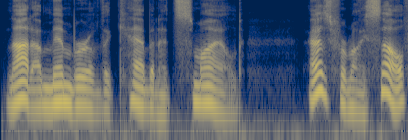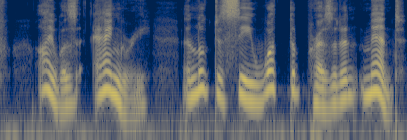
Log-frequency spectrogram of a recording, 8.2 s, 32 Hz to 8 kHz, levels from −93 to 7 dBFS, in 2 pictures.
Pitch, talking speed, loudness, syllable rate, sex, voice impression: 150 Hz, 155 wpm, -22 LUFS, 4.6 syllables/s, male, very masculine, very adult-like, very middle-aged, thick, tensed, slightly powerful, bright, hard, clear, fluent, cool, slightly intellectual, sincere, slightly calm, slightly mature, slightly reassuring, slightly unique, wild, lively, slightly strict, slightly intense, slightly light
